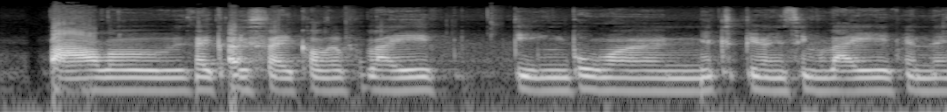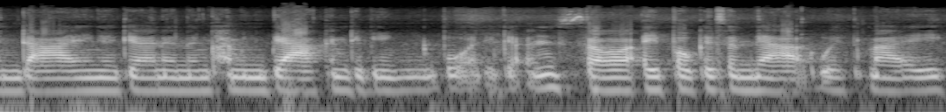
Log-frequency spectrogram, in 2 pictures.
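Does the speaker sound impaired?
Yes: hearing impairment; congenital hearing impairment, hearing aids from about 17 months, further hearing loss at 27, bilateral cochlear implants.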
